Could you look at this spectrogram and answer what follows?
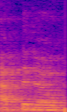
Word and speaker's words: Epineux: I'm on there as Velvet Thorn, or my production company is Epino Productions. That's spelled EPINEUX. I can't spell. It means thorny in French.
